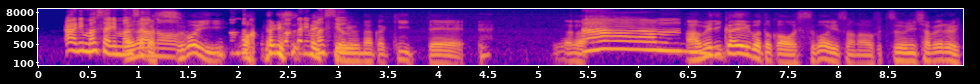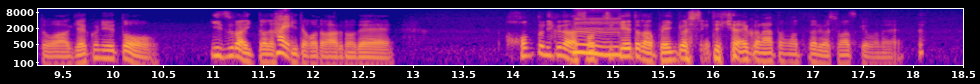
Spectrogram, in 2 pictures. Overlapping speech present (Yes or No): Yes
